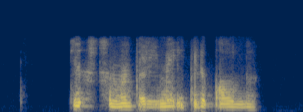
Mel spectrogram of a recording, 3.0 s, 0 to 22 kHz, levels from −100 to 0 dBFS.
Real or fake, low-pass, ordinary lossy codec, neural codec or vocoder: fake; 5.4 kHz; Opus, 16 kbps; codec, 44.1 kHz, 1.7 kbps, Pupu-Codec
